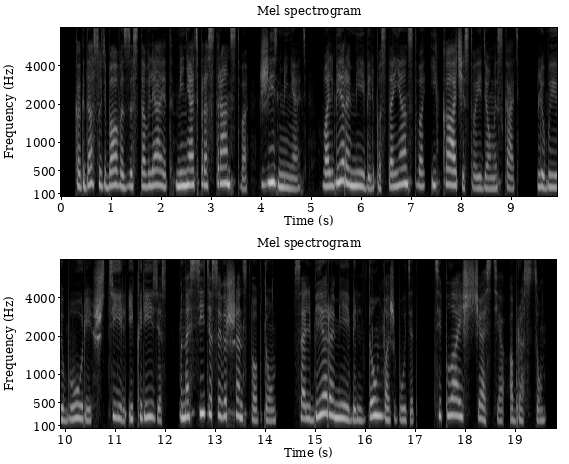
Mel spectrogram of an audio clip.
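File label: Russian Russia female narrative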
